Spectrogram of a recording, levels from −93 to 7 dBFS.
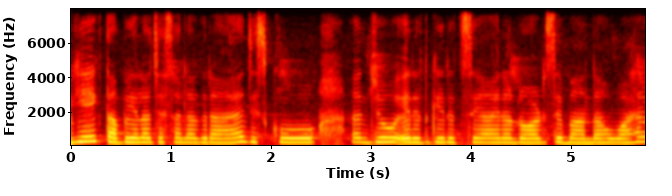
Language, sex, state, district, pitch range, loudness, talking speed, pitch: Hindi, female, Uttar Pradesh, Lalitpur, 250-265 Hz, -17 LUFS, 190 wpm, 255 Hz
